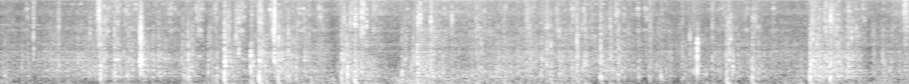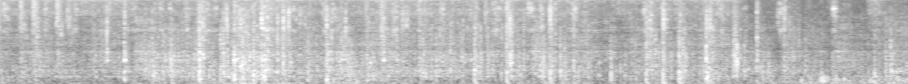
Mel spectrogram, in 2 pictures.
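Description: Mountain bike descending a rough singletrack trail: tyres rumbling and the chain and frame clattering in dense, irregular knocks as the bike rolls over rocks and roots.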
